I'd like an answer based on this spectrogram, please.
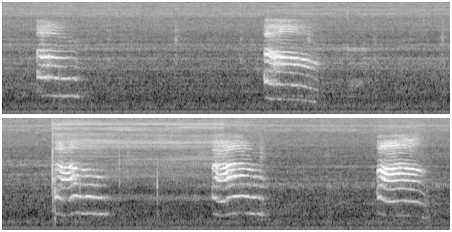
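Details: Domestic cat named Hatchan, indoors, chasing light reflected on the ceiling and meowing softly: five short falling meows, each a clear harmonic tone, spaced about every two to three seconds over a faint steady room hum.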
